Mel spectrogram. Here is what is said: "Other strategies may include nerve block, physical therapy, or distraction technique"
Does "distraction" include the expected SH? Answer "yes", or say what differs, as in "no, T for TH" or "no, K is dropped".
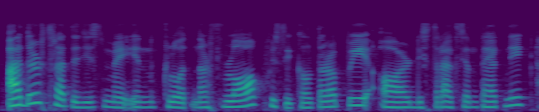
no, S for SH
